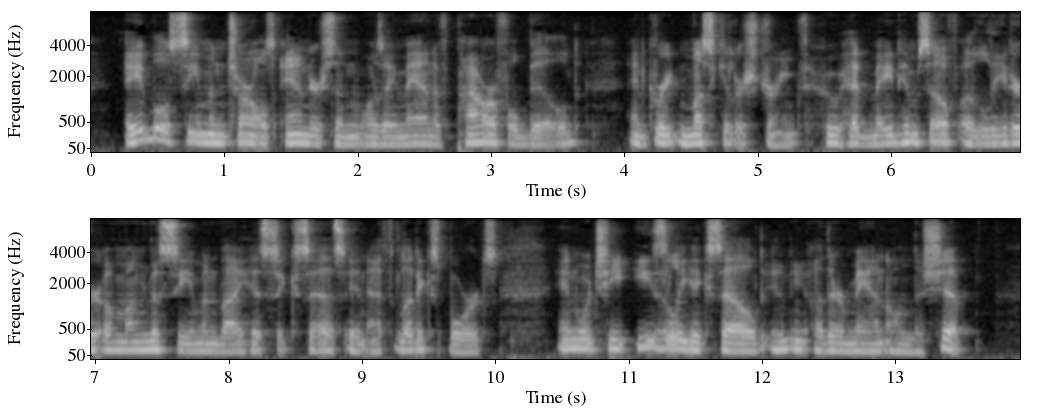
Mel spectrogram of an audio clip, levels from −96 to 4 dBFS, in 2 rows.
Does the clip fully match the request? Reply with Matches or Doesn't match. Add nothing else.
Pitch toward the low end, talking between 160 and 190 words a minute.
Matches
